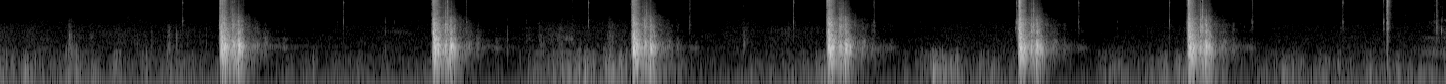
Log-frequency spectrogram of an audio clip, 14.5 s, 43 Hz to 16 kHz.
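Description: Six single shots from a Smith & Wesson Model 625 JM .45 ACP N-frame revolver, fired slowly, about two seconds apart.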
